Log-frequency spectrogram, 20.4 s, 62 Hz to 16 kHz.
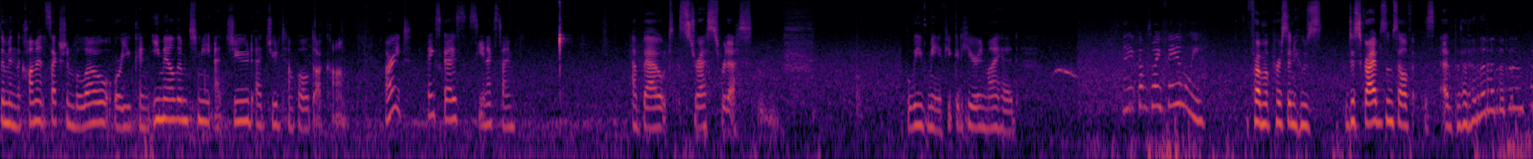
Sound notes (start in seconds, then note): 14.0 whistles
